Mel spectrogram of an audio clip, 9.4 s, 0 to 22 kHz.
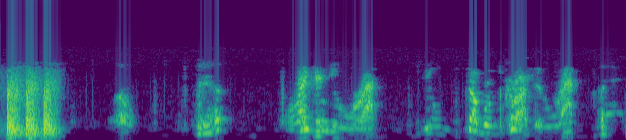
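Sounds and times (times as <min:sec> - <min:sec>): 
gunshots: 0:00.0 - 0:01.0
thuds: 0:00.0 - 0:01.0
speech: 0:03.0 - 0:03.4, 0:04.6 - 0:05.8, 0:06.4 - 0:09.2.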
